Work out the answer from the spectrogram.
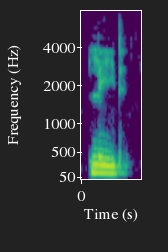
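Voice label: "lied", British English; pronunciations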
